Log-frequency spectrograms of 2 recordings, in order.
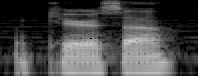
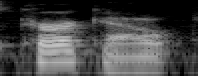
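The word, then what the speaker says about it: Curaçao: Curacao. I thought it was Curacao.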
